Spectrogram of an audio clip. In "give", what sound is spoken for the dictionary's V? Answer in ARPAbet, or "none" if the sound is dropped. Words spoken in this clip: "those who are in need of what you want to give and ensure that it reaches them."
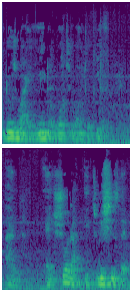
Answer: none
